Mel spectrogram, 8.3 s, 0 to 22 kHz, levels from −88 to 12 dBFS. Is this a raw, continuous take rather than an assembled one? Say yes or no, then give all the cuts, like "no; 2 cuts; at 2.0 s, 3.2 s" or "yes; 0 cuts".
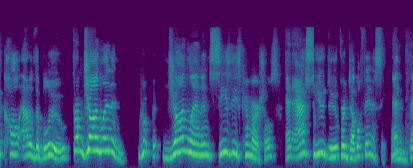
no; 3 cuts; at 3.2 s, 6.3 s, 6.8 s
